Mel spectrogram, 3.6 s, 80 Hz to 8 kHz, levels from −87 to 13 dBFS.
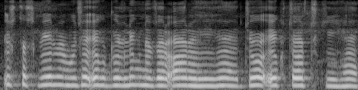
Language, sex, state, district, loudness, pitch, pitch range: Hindi, female, Chandigarh, Chandigarh, -14 LUFS, 240 Hz, 235-250 Hz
